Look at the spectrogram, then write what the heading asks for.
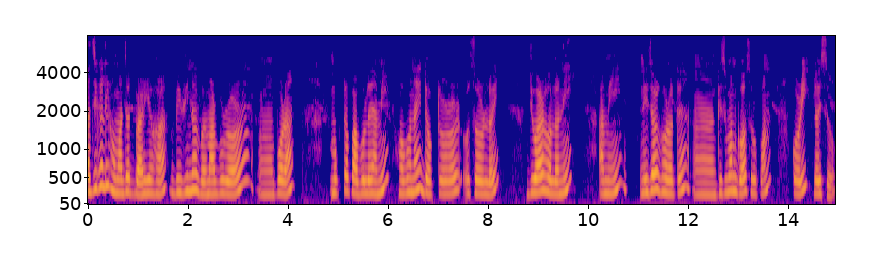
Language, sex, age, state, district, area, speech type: Assamese, female, 18-30, Assam, Dibrugarh, rural, spontaneous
